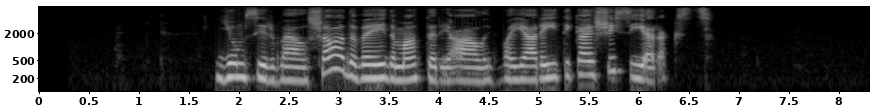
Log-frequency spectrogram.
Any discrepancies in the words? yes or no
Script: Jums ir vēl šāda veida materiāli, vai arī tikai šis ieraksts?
no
